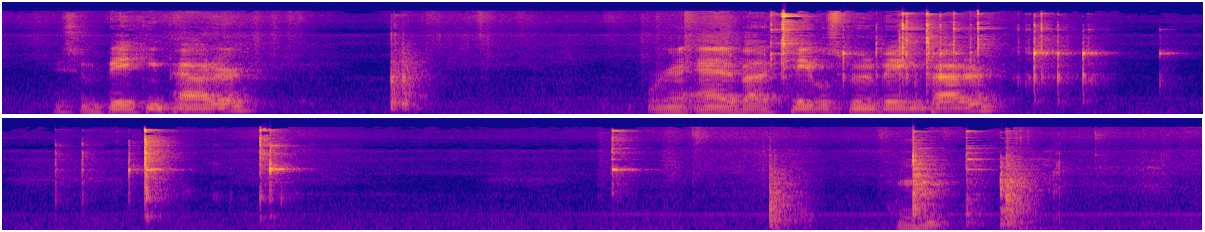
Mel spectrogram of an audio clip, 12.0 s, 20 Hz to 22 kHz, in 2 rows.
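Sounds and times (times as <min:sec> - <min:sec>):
faint steady hum: 0:00.0 - 0:12.0
utensils clinking against bowl: 0:03.5 - 0:07.6, 0:09.0 - 0:09.4, 0:10.5 - 0:11.3.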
